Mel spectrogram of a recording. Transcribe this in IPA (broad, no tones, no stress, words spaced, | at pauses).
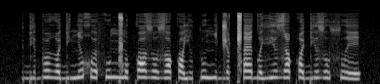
bʲɒbuðˤo bʲeŋiχʷæ fuŋ͡ǁo kɒzo zɒkɒji tʷi ŋid͡ʒɒǁæ dɒvʲo zi qʷibʲozo sʷe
